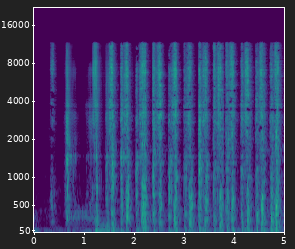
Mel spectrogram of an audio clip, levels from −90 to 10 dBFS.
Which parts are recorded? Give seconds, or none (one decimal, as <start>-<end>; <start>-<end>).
0.0-0.6; 1.5-5.0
